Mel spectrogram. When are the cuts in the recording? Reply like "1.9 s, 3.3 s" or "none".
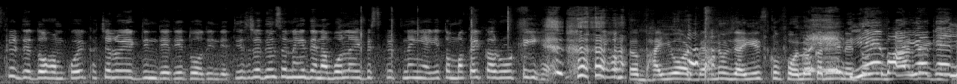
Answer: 6.2 s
